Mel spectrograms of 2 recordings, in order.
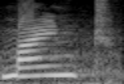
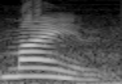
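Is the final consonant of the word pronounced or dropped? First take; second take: pronounced; dropped. First: The final consonant is fully pronounced. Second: The final consonant is dropped. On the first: This is the general English form.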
